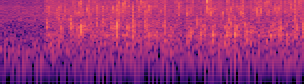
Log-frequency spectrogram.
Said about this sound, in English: Cover it and let it boil up again.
